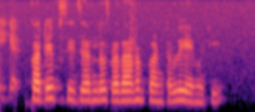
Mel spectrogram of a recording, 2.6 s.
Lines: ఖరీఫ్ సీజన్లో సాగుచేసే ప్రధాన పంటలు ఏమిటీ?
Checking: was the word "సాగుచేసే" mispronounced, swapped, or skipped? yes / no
yes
